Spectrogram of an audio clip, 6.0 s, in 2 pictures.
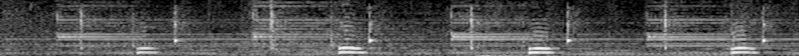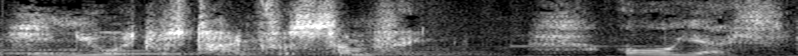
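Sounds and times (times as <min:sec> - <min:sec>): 
Winnie the Pooh's poo-coo cuckoo clock sound effect: 0:00.0 - 0:03.9
soft music: 0:00.0 - 0:05.9
speech: 0:03.0 - 0:05.9.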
